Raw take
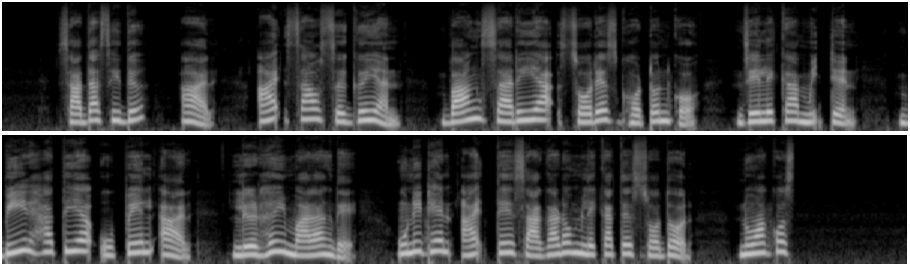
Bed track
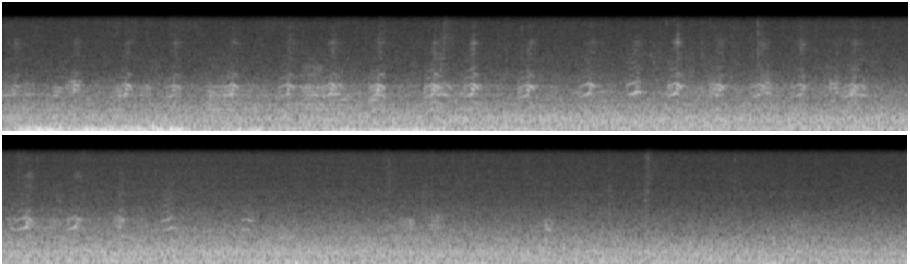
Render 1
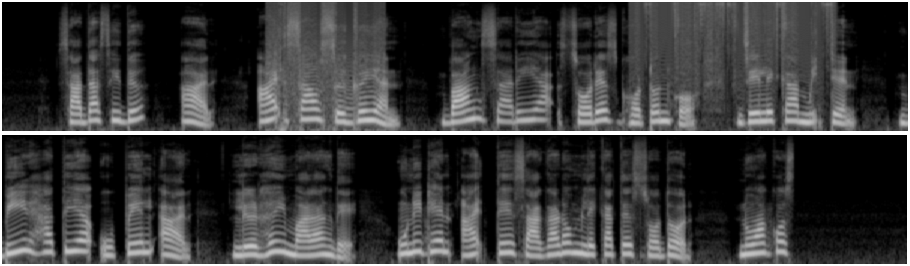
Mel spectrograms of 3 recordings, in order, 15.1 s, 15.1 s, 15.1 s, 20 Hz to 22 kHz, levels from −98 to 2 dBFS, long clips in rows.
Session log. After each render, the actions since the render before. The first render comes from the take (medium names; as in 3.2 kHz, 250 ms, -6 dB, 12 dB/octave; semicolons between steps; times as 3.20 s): 2.20–3.20 s: jump at every zero crossing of -31.5 dBFS; 3.94–4.66 s: compression 12:1, threshold -28 dBFS; 5.23–6.96 s: zero-crossing glitches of -30.5 dBFS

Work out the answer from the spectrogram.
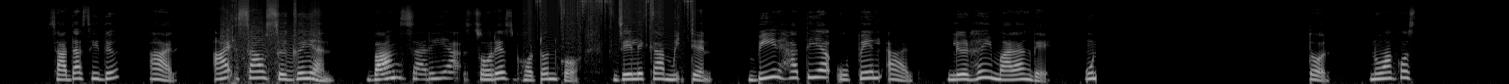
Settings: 3.08–4.96 s: doubling 23 ms -7 dB; 8.84–9.54 s: low-pass that closes with the level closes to 750 Hz, closed at -28 dBFS; 10.96–13.09 s: mute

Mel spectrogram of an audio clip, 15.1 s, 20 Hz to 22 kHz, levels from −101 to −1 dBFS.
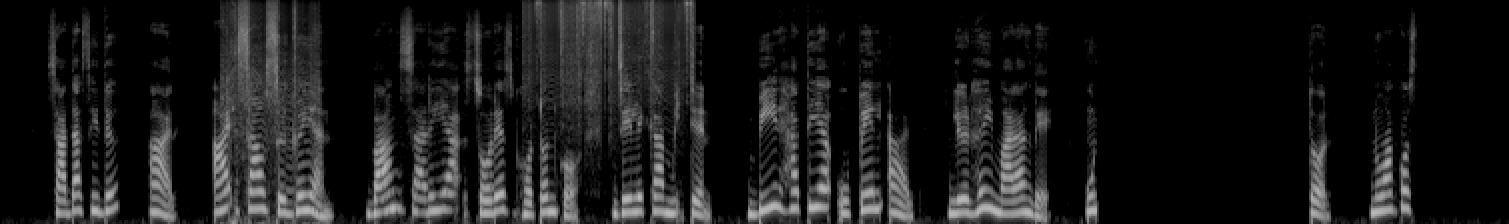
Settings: expander on every frequency bin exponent 1.5; compression 2.5:1, threshold -35 dBFS, peak gain reduction 10.5 dB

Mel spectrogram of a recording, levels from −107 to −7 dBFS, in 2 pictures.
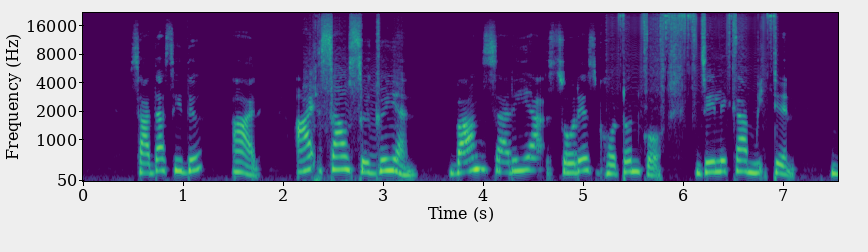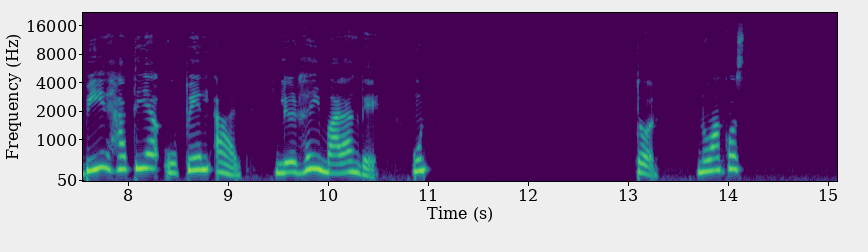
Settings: resonances exaggerated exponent 1.5; small resonant body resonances 300/1400 Hz, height 9 dB, ringing for 65 ms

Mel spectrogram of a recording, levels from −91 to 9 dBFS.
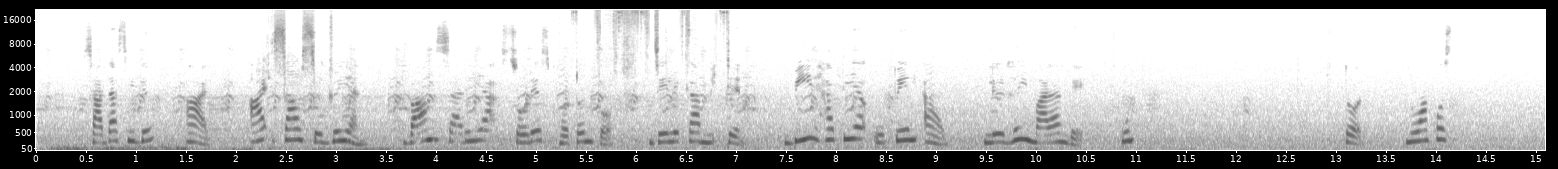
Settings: add bed track -26 dB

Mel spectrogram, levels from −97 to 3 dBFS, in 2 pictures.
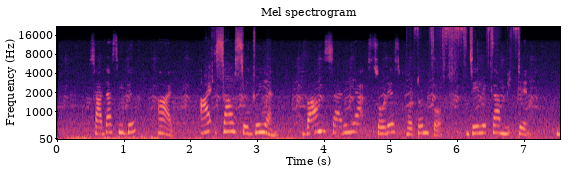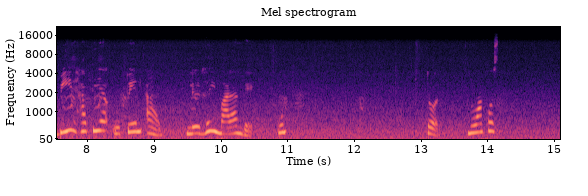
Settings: trim +11.5 dB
